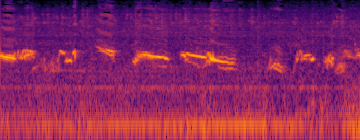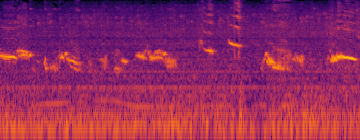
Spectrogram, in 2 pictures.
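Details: Magpie at Cirillo Reserve, New South Wales, singing the whole time it begs for mango; a long, varied warble of sliding, fluting notes and short trills, with a deep background hum.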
